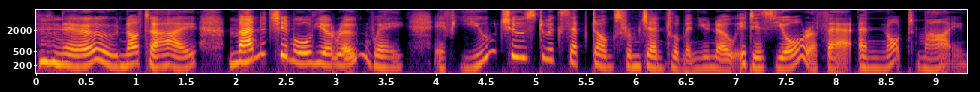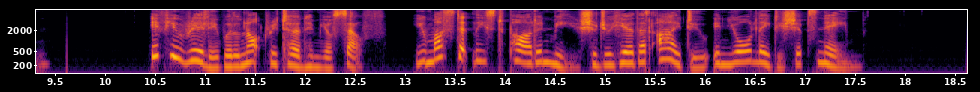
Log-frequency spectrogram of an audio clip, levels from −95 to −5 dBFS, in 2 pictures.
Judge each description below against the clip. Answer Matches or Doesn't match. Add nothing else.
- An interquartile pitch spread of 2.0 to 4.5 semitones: Doesn't match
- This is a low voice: Doesn't match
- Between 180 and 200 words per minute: Doesn't match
